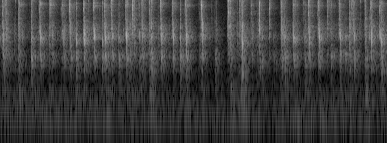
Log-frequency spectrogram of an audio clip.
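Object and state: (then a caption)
Plastic mechanical keyboard. Fingertips type rapidly on the clicky blue-switch keys of a backlit plastic mechanical keyboard, a Cherry MX Blue gaming keyboard. Dense, sharp, bright clicks patter in a steady, uneven stream with almost no low end, each click dying away almost instantly, with one brief pause just before the three-second mark.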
